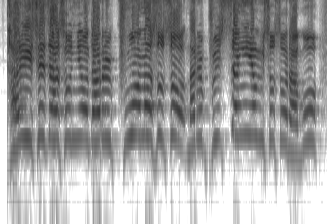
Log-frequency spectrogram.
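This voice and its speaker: A man acting out a desperate blind beggar in a sermon, crying out with high, loud pleas. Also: steady tone, normal speed, exaggerated voice. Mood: pleading. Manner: high, loud, pleading cries.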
